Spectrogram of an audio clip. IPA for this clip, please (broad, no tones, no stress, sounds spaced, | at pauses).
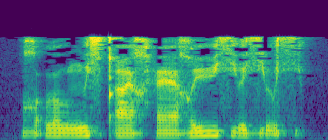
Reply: ʁ o̰ lˠ uː ŋ ɯ sʲ qʼ æː ʁ h æː ʁ yː sʲ u ə̯ zʲ o sʲ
